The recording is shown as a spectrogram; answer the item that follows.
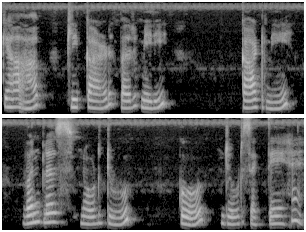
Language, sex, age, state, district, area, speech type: Hindi, female, 45-60, Madhya Pradesh, Chhindwara, rural, read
